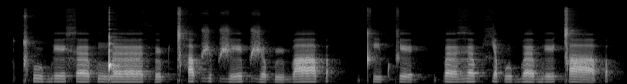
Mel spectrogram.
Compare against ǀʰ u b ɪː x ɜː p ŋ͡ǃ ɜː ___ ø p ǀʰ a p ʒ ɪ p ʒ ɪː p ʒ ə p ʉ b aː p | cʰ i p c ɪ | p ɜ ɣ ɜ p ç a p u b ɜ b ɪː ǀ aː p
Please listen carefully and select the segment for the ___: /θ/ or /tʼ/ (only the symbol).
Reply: θ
